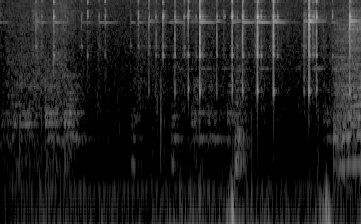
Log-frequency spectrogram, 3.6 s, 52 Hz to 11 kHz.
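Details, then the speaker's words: Keihin butterfly carburetor (1976-1987 Harley) being rebuilt: after ultrasonic cleaning, shaking the body gives a crisp, light clicking as the diaphragm pump check valve ball moves freely in its seat, cleaner-sounding than before; clean, free check valve. "Hear it? It sounds better, right, than the one that I was playing with before. It's crisper. You can just hear that ball is all clean and happy in there."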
